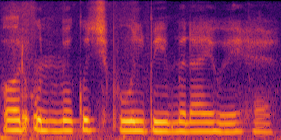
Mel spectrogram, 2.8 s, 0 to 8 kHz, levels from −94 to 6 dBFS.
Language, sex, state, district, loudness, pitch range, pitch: Hindi, female, Uttar Pradesh, Saharanpur, -14 LUFS, 195-215 Hz, 200 Hz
